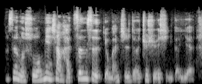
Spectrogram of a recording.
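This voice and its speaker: Her pitch swings very widely as this woman speaks. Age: older than host, voice sounds younger. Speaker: Ziwei astrology teacher, guest. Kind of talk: casual interview chat about face reading.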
